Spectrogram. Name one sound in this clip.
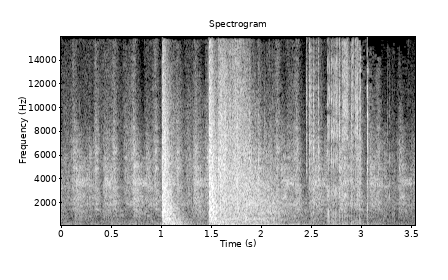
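A machine is kicked and bangs loudly, then sputters.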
